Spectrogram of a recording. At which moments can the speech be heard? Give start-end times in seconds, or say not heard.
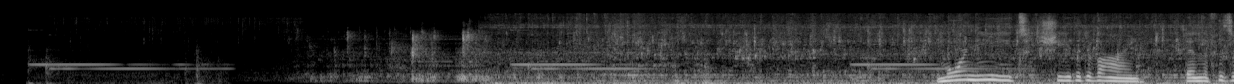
9.2-12.3.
